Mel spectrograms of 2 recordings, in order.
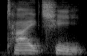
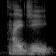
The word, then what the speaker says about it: tai chi: use it but anyway in America it's Tai Chi okay you hear the way that I said that but in Chinese it's Tai so if Tai G so you can you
